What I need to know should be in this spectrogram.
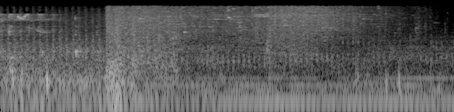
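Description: Glass and debris shatter and scatter.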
